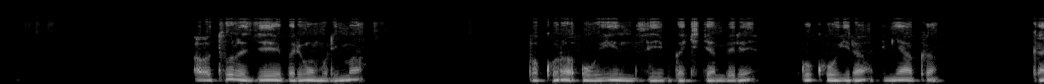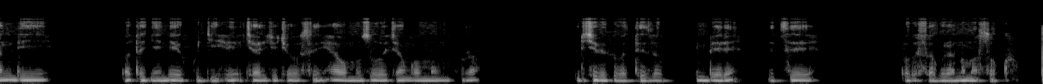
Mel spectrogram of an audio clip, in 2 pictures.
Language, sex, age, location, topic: Kinyarwanda, male, 50+, Huye, agriculture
